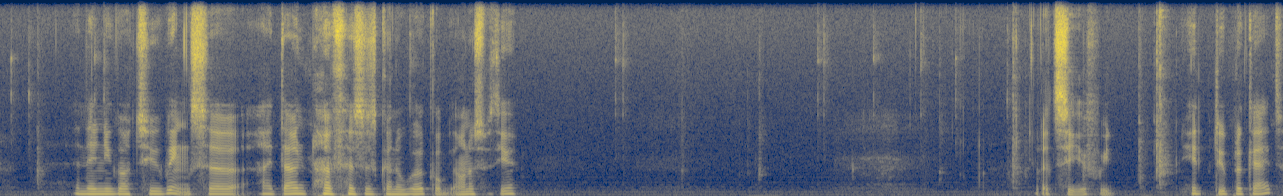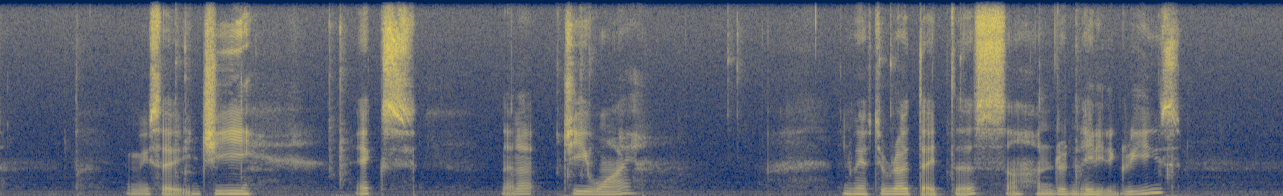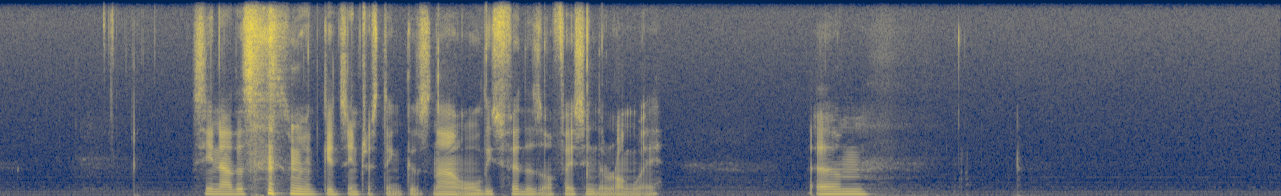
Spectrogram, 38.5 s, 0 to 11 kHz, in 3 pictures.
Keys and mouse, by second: 0.5-1.3 shift+middle drag, 1.3 drag, 3.9-4.4 drag, 6.4 click, 7.7 g, 8.5-9.0 drag, 9.1 click, 10.3-10.8 middle drag, 11.8 shift+d, 14.9 g, 16.5 x, 18.7 g, 19.0 y, 21.9 click, 23.2-23.5 shift+middle drag, 24.7 r.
